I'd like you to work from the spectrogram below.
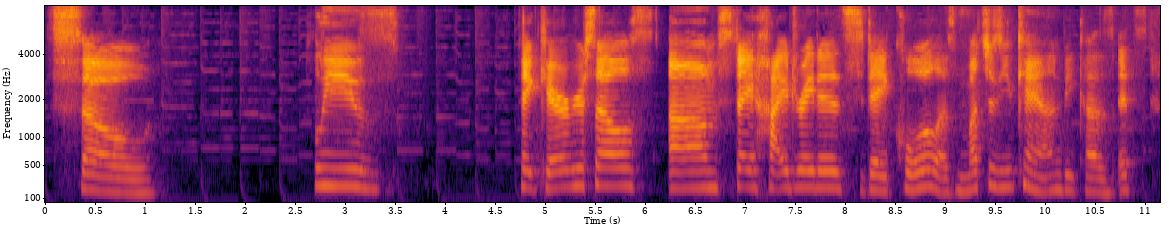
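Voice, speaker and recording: A woman hosts a VTuber chat stream, talking casually and informally and repeating herself for emphasis. Her medium-pitched voice is bright and forceful, very slow, with fairly even intonation. Music plays in the background behind her.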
